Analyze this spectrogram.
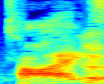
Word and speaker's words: Tai: my name my name my last name is t-a-i but it sounds like thai so people always want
